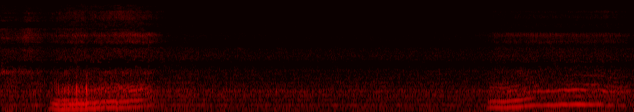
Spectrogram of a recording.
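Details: Snoring during sleep: two drawn-out, tonal, whistling snores with rising pitch over steady room hum; loud enough to keep others awake.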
